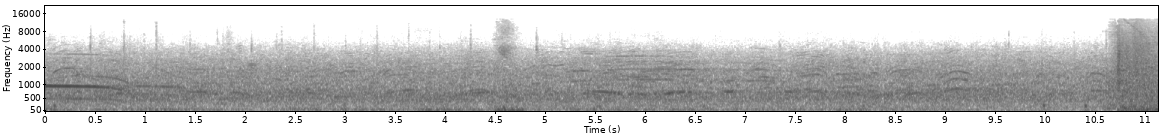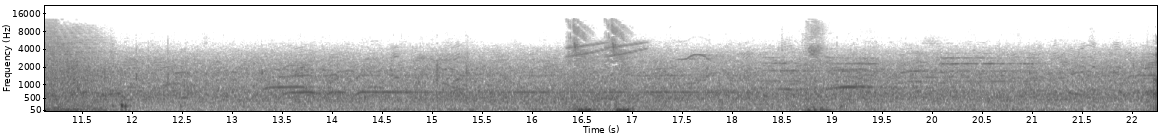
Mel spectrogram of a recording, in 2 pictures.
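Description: Ballpark crowd murmur: a steady wash of many distant voices with scattered shouts and calls. About eleven seconds in there is a brief, louder burst of noise from the stands.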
